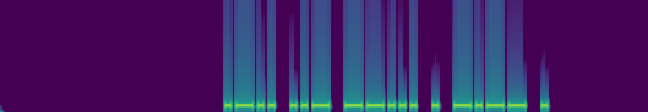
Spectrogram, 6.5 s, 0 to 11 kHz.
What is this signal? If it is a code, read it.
Morse code, heard as a keyed tone, about 22 wpm, 700 Hz. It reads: LU7EYE
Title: DXCC-100 Call Signs - 6 Characters - 22wpm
